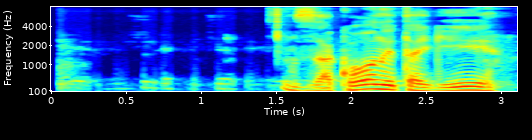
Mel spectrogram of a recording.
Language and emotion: Russian, neutral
